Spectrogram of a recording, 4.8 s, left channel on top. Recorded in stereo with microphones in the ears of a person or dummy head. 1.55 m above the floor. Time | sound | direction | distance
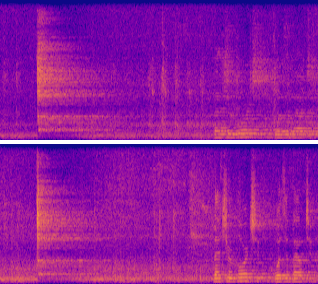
0.6 | dripping | 25° right (ahead or behind) | 3 m
3.2 | a man speaking | 60° right (ahead or behind) | 0.6 m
